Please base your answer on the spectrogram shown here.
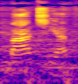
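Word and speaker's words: Bacio: I pronounced it wrong, it's Bacchio.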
